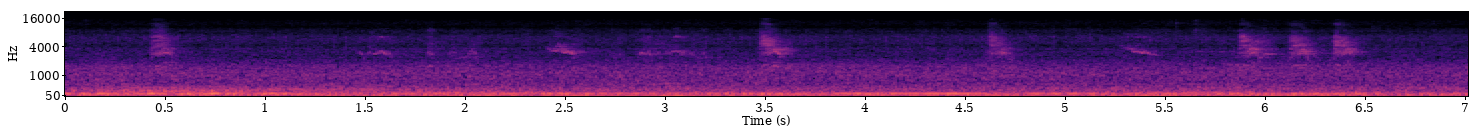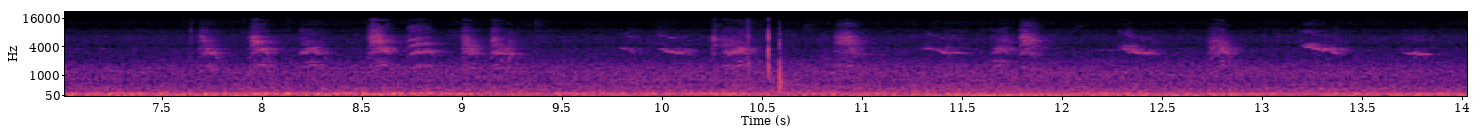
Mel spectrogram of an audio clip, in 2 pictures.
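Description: Small birds chirping: many short, high notes, scattered and at times several a second, over a steady low hum.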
